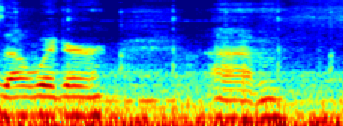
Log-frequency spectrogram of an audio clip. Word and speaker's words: Zellweger: I know Renee Zellweger, I'm not sure how to pronounce her name. Zellweger? Yes, Zellweger.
